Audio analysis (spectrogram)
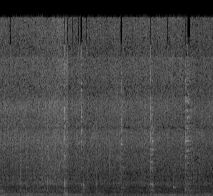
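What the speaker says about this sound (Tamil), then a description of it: "இப்போ இதில் ஒரு அஞ்சு வரமிளகா நல்லா சின்ன சின்னதாக கட் பண்ணி வச்சுருக்கேன் அதை சேர்த்துக்கலாம்" Onions and finely chopped dried red chillies fry in a pan with a constant, close hissing sizzle, punctuated every second or so by light clinks of a spoon stirring against the metal.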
